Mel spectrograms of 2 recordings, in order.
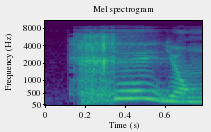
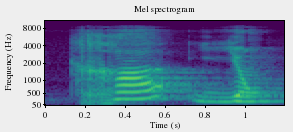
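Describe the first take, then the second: First: CRAYON pronounced cré-yon, with an é sound; spoken form, cré-yon. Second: CRAYON read as cra-yon with an open a; as spelt, cra-yon. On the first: Teacher giving the spoken form, CRAYON said cré-yon. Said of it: "on dit". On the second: Teacher showing how it is spelt, CRAYON read cra-yon. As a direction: say CRAYON slowly as written, cra then yon. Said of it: "en vrai, ça s'écrit crayon". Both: Shown as a demonstration.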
